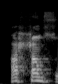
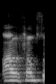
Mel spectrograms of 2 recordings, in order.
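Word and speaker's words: الشمس: না আলিফ ইয়া সরাসরি আমাদের শামসি হরফে ধরবে আশামসু যেমন আলশামসু হবে না আলশামসু আল নাস হবে না আর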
